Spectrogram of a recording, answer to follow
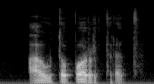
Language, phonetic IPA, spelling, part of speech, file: Polish, [ˌawtɔˈpɔrtrɛt], autoportret, noun, Pl-autoportret.ogg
